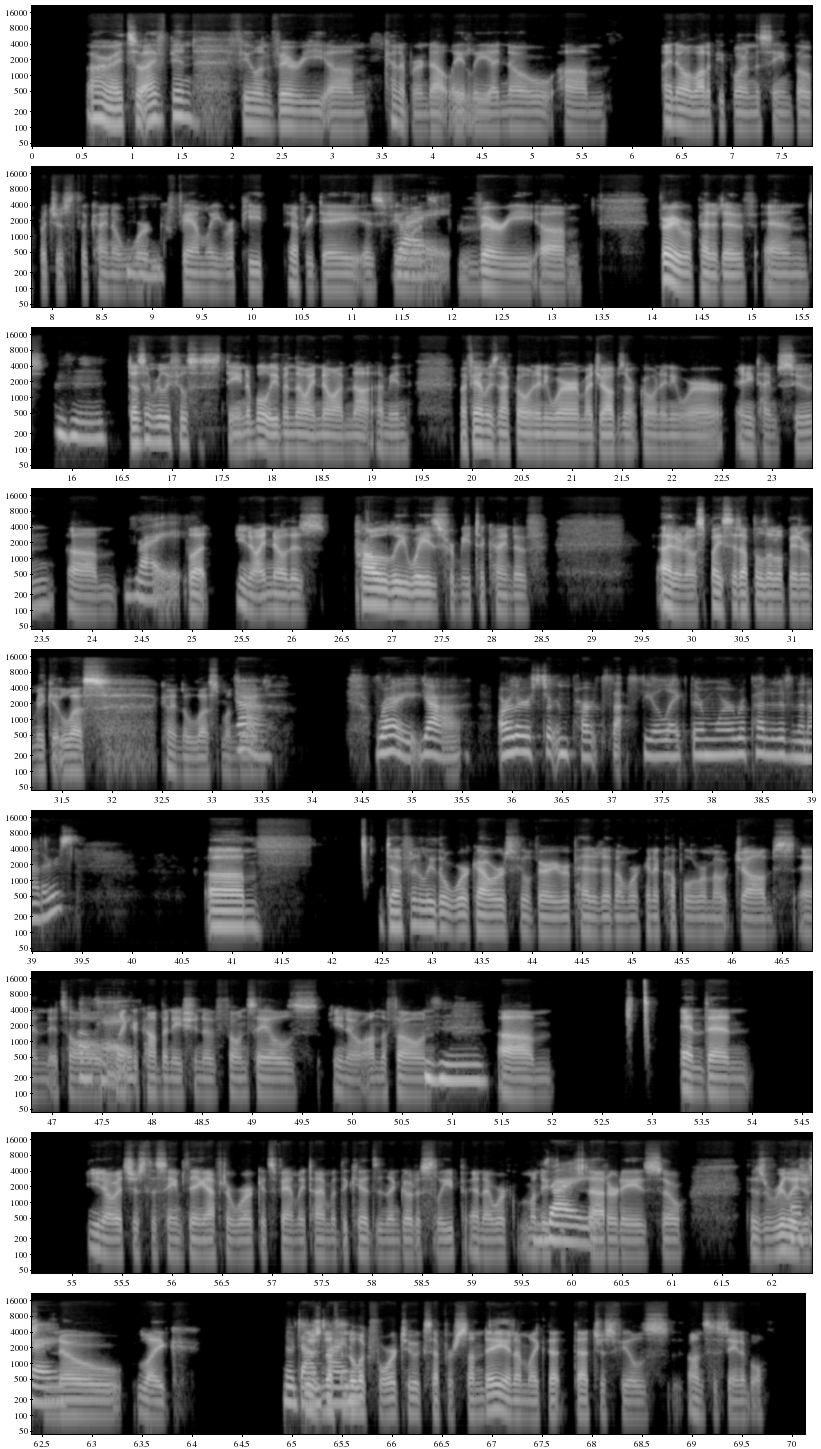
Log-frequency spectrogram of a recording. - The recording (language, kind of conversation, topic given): English, advice, How can I break my daily routine?
- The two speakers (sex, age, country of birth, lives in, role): female, 40-44, United States, United States, advisor; male, 35-39, United States, United States, user
- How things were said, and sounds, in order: sigh; other background noise; sigh; tapping; tsk; tsk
